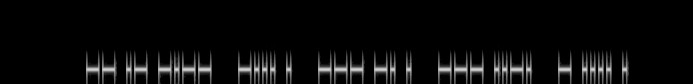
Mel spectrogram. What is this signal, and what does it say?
Morse code, heard as a keyed tone, about 30 wpm, 700 Hz. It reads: MAY BE ONE OF THE
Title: Sets of 5 Words Encore2 30wpm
